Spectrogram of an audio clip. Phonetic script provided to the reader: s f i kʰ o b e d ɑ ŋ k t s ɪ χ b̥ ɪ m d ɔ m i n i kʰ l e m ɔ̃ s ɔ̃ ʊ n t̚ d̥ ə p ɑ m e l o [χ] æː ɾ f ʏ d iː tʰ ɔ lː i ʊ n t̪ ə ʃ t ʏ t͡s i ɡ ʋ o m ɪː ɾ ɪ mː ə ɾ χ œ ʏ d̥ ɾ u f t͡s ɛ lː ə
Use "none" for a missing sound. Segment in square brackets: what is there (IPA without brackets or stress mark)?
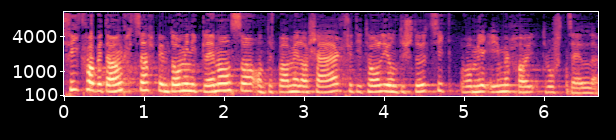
ʃ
